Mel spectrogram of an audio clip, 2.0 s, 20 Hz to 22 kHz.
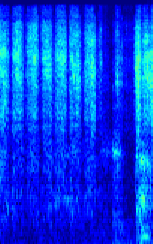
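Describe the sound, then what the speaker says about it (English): Emery cloth scrubs a metal radius arm part on a 1973-1979 Ford truck in quick, even back-and-forth strokes, close and faint, ending in a slightly louder scrape. "I got a little bit of emery cloth here. So I'm just going to clean up this a little bit"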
